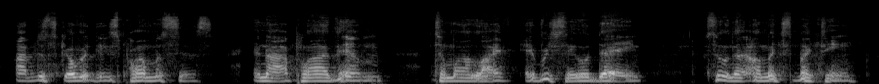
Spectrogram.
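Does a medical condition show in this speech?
Yes: ALS; voice raspy at times.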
